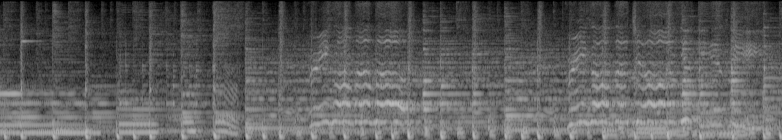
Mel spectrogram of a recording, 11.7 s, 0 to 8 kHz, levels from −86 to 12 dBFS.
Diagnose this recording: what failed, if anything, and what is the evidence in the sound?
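Nothing failed at any stage between capture and playback. No event in the sound points to a broken link in the chain.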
